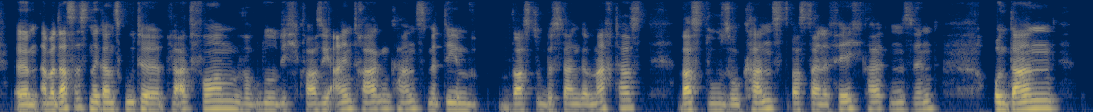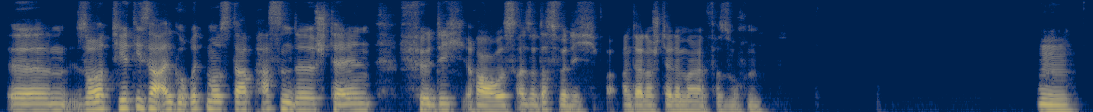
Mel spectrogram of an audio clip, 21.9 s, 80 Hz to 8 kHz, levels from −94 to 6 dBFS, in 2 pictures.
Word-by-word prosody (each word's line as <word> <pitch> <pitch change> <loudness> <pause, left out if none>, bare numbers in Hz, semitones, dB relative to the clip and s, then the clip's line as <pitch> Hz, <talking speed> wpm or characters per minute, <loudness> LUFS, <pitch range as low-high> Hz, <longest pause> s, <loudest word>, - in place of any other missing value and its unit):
Ähm, 110 -1 +4
aber 125 +1 +4
das 160 +4 +7
ist 165 -2 -7
'ne 135 - +3
ganz 130 0 +3
gute 135 -2 +1
Plattform, 145 0 0
wo 120 - -7
du 120 +1 -6
dich 120 0 -11
quasi 120 +1 0
eintragen 140 0 0
kannst 145 +1 -6
mit 120 - -8
dem, 125 -3 -1
w - - -12 0.2
was 120 0 +1
du 115 - -12
bislang 115 0 -3
gemacht 115 +8 -1
hast, 155 0 -3 0.3
was 125 +1 +6
du 120 -1 -8
so 110 -1 -5
kannst, 145 +4 -1
was 125 0 -1
deine 115 -2 0
Fähigkeiten 135 -2 -2
sind. 130 +3 -8 0.5
Und 135 -1 +4
dann, 145 +3 +7 0.4
ähm, 120 0 -1
sortiert 145 +6 +1
dieser 155 -3 +5
Algorithmus 135 +1 0
da 130 -1 +3
passende 130 -2 -3
Stellen 120 0 -3 0.2
für 115 -2 -5
dich 115 +1 -8
raus. 100 -1 +3
Also, 110 -1 -5
das 125 +1 -7
würde 100 -1 -3
ich 90 -3 -15 0.2
an 110 - -6
deiner 105 0 +1
Stelle 105 0 -3
mal 100 -1 -4
versuchen. 95 -2 -13 2.7
Mhm. 105 -2 -1
125 Hz, 145 wpm, -23 LUFS, 115-140 Hz, 2.7 s, das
